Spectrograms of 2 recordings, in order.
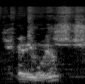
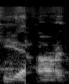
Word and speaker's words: Kyiv: That's the Ukrainian pronunciation, by the way. That's favored today because, of course, Ukrainian is the dominant language in the country, but it used to be called in English Kiev, which is closer to Russian pronunciation, because Russia dominated much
